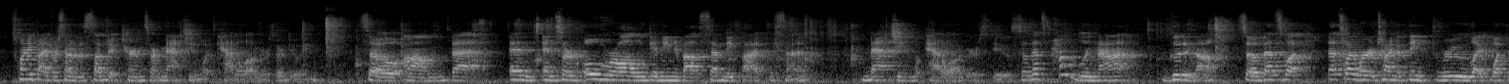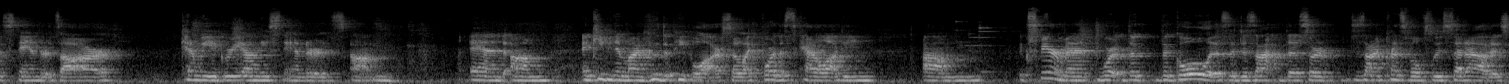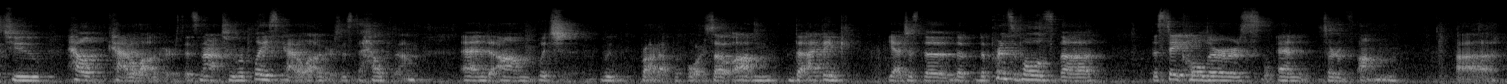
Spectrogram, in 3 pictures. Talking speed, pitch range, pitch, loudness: 165 wpm, 180-200 Hz, 185 Hz, -29 LUFS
